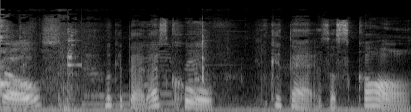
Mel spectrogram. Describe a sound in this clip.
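Glasses clink together.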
